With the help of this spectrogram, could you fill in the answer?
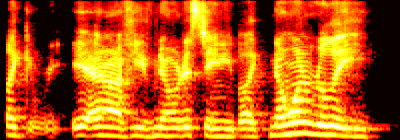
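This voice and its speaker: A woman with a Nova Scotian Canadian accent teaching an informal online class in an animated, candid, jokey and chatty way. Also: fairly low pitch, quick pace. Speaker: social media instructor. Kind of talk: informal webinar teaching with casual asides.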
